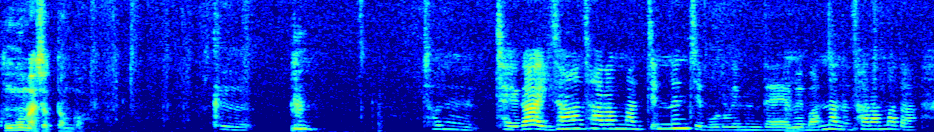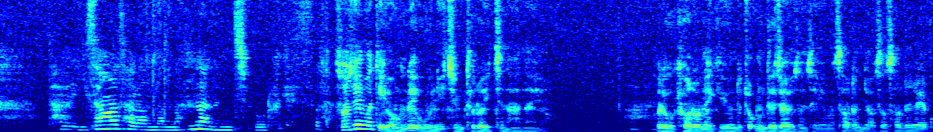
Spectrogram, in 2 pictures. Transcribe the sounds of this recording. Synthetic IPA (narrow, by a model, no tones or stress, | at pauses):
koŋɡumaɕʰʌt̚t͈ʌnɡʌ | kɯ | t͡ɕʌnɯnt͡ɕe̞ɡaisʰaŋɦansʰaɾamːant͡ɕ͈innɯnd͡ʑimoɾɯɡe̞nːɯnde̞we̞manːanɯnsʰaɾamːada | taisʰaŋɦansʰaɾamːanmanːanɯnd͡ʑi̥moɾɯɡ̥e̞s͈ʌsʰʌnsʰeŋimɦantʰejʌŋne̞uɲit͡ɕimtɯɾʌit̚t͡ɕ͈inɯnɦanajo | kɯɾiɡokjʌɾone̞kijundot͡ɕ͈ok͈ɯmned͡ʑʌjosʰʌnsʰeŋimansʰʌɾɯnjʌsʰʌsʰʌɾɯeɭɡ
